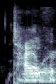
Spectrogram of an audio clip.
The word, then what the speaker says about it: Tyler: alan tudek um and taylor levine i think is the way you would say his name uh playing both tucker and dale um tyler not taylor uh and then i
